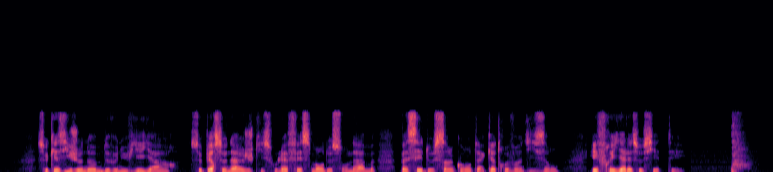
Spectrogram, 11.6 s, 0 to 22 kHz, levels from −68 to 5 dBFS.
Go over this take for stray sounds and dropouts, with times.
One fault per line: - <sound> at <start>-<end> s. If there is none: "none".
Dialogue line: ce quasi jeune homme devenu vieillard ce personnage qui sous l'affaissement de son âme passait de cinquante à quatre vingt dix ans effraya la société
- bark at 11.0-11.3 s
